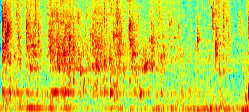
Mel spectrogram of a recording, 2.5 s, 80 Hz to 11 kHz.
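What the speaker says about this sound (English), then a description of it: "Rinse this hopper too." Tap water runs and splashes close by as a Kuvings Auto10 Plus slow juicer hopper is rinsed under the faucet, a steady splattering flow with shifting gurgles.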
